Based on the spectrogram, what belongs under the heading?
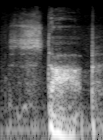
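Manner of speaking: whispered, drawn-back command; soft whispered plea; hushed urging. Real, not acted. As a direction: drop to a whisper to urge stillness. Urging listeners to stop and settle.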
